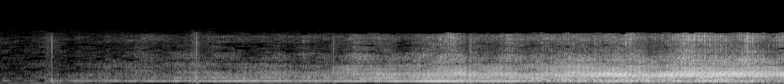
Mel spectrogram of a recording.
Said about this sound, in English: Takeoff. You can sure tell Barney learned how to fly in the Army Pursuit Squadron. Hey, look, he's banking. He's going to come back and circle over us.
